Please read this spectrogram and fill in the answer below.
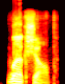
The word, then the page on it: workshop: British English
